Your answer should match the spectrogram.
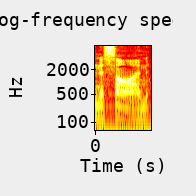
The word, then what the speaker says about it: Nisan: It says, in the month of Nisan, I pronounced it Nissan for service, it's not the car company, it's the month of Nisan,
